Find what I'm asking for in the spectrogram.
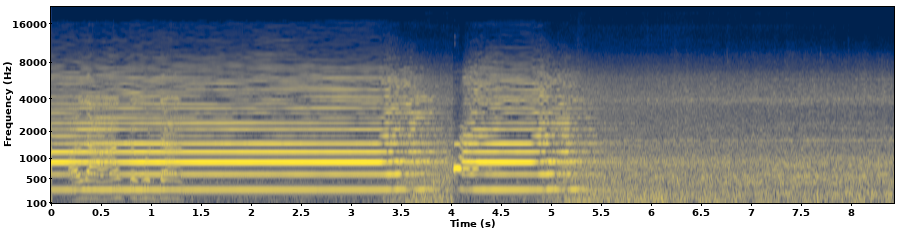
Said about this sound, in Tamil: காய்ஸ் இப்போ பார்த்தீங்கன்னா ஜன்சராப்தி நீ கிளம்ப போகுது.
